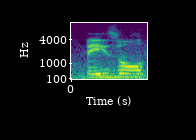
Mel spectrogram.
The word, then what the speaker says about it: basil: Pronounce this, or Americans would pronounce this as basil. However, basil. In Australia, it is pronounced basil.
